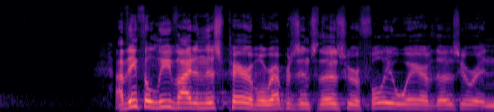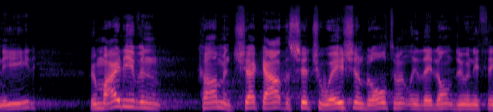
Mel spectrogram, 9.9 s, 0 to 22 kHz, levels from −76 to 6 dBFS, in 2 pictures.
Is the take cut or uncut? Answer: uncut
